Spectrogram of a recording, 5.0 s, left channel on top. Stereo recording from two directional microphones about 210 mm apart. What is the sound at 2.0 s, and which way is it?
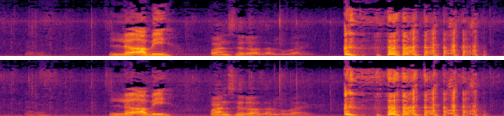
Speech, 45° right (ahead or behind).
